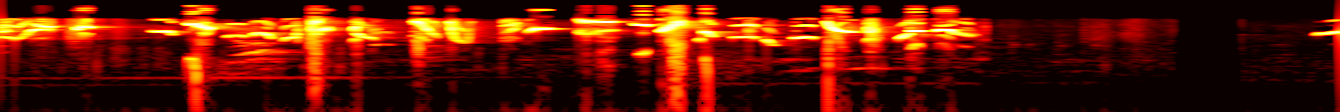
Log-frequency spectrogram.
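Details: Female Oriental magpie-robin calling males, used to lure wild birds: about five seconds of fast, varied chatter with harsh squawks, quick whistles and rasping notes, then silence before one last whistle.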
